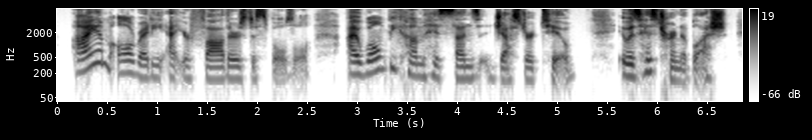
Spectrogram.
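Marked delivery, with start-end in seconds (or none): none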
